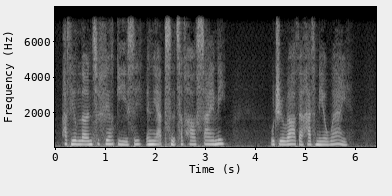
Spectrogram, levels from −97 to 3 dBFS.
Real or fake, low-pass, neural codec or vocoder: fake; 7.2 kHz; codec, 16 kHz, 0.5 kbps, FunCodec, trained on Chinese and English, 25 frames a second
